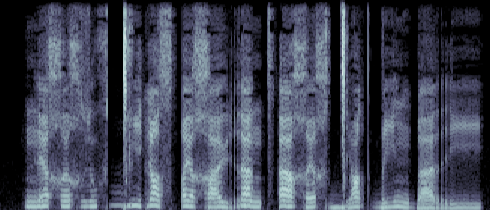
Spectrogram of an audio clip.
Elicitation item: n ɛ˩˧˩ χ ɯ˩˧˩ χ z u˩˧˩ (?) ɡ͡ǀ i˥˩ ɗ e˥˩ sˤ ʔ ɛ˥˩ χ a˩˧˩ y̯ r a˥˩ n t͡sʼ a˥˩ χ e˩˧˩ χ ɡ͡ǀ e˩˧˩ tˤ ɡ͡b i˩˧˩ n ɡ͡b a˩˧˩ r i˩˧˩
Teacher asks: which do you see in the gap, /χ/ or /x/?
x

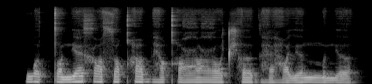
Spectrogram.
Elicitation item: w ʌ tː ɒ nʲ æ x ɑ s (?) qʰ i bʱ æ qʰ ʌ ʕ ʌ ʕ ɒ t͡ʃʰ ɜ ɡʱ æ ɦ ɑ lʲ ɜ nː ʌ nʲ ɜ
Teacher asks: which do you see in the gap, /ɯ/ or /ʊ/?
ʊ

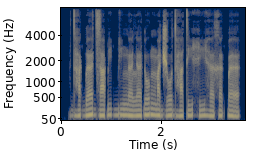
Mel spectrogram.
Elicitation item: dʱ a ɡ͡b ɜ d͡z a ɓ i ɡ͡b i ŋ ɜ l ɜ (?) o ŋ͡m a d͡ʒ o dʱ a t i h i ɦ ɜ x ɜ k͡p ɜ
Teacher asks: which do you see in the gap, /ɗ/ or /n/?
ɗ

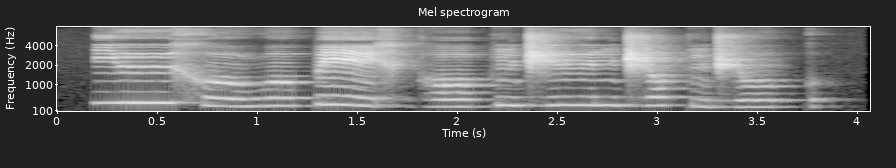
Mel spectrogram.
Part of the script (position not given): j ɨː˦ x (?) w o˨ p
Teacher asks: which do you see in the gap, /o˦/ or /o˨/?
o˨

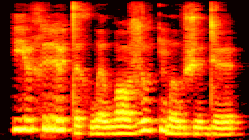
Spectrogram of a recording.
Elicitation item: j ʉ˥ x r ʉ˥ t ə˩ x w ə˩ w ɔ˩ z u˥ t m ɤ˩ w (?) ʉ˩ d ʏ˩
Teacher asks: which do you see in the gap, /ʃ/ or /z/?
ʃ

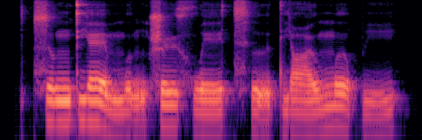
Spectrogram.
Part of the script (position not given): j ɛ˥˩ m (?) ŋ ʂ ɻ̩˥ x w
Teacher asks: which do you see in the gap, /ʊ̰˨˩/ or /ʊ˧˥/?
ʊ̰˨˩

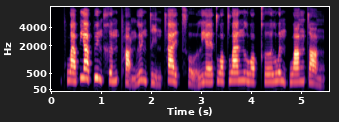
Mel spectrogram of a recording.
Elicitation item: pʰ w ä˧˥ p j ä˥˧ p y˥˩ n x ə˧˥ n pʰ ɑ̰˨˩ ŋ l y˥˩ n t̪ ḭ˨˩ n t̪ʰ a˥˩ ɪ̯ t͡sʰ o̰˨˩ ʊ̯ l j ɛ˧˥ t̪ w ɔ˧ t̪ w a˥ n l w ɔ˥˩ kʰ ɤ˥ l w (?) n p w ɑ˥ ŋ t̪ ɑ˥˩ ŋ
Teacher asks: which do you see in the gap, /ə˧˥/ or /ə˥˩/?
ə˥˩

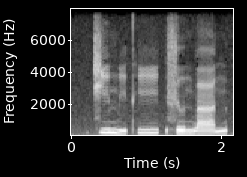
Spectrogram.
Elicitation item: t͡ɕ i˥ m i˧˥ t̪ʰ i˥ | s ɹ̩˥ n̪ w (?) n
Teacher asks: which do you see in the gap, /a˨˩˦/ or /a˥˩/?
a˨˩˦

